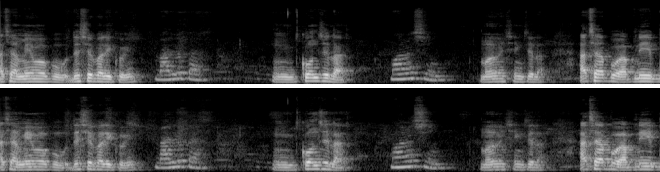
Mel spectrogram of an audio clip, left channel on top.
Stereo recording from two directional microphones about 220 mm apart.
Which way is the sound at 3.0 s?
55° left (ahead or behind).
